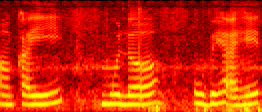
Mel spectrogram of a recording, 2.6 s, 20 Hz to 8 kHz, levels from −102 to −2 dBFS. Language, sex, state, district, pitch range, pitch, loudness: Marathi, female, Maharashtra, Sindhudurg, 235-255 Hz, 245 Hz, -30 LUFS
